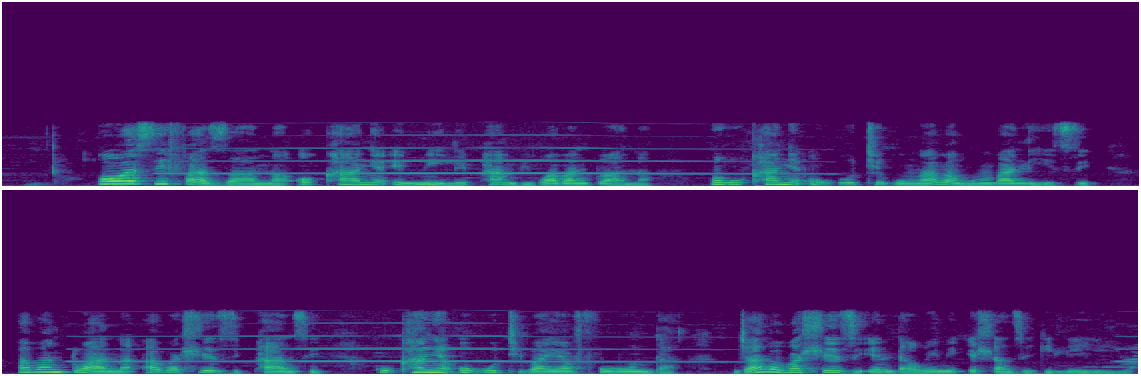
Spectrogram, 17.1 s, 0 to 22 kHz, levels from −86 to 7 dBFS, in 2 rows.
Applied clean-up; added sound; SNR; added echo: none; Wind instrument, woodwind instrument; 17 dB; none.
